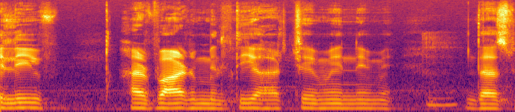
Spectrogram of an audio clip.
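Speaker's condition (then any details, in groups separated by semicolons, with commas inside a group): Coma after road accident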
